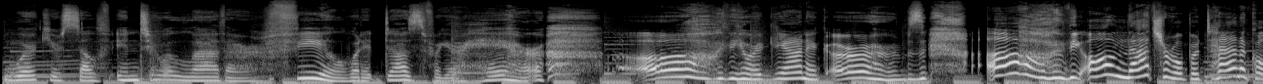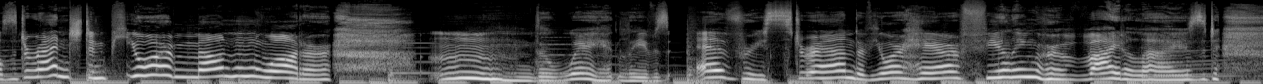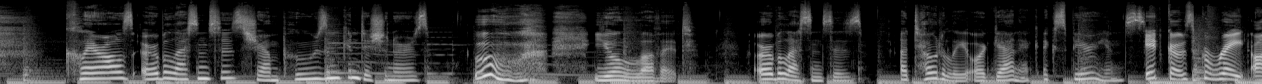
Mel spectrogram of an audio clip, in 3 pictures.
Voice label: Voiceover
